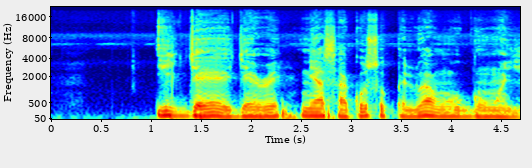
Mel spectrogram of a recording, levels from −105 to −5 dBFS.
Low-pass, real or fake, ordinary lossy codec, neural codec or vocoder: 19.8 kHz; fake; none; vocoder, 44.1 kHz, 128 mel bands every 512 samples, BigVGAN v2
